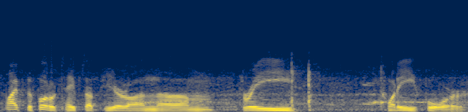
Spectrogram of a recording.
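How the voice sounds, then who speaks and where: An actor playing a dutiful lieutenant technician, terse and procedural, in a science-fiction radio drama. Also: male voice, on the low side, slow pace. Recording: tinny radio recording with clear noise.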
